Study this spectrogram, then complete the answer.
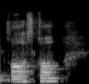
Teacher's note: A língua quechua tem esse som originalmente, Quechua, a cidade de Cusco, não Cusco, sino que Cusco, e tem também uma afetação dos vocais, então a U de Cusco está voltando a O de Cusco, e a I de Quechua está voltando a E de Quechua, quando está depois do consoante uvular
